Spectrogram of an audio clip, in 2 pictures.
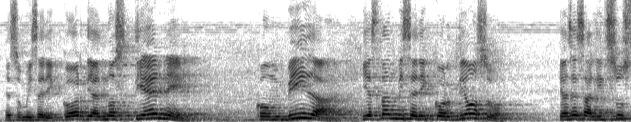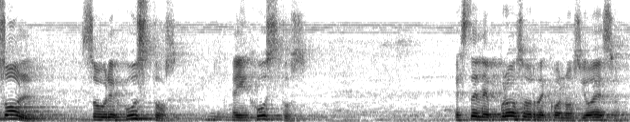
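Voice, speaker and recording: High-voiced man preaching in echoey hall. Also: unhurried, a little mellow, a little hiss or hum. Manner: emphatic, mimics whiny prayers. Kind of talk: sermon. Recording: roomy church hall with long reverb.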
